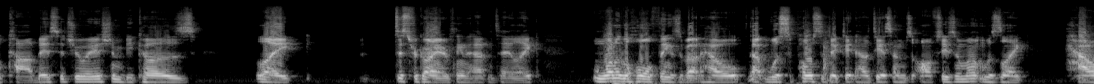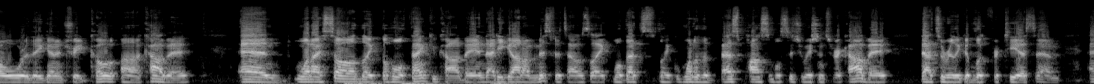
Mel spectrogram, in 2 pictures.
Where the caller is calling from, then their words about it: Long Island, New York, United States; I'm calling from Long Island.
